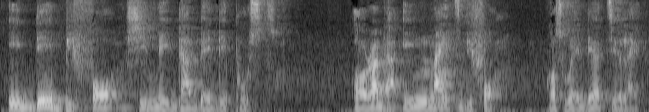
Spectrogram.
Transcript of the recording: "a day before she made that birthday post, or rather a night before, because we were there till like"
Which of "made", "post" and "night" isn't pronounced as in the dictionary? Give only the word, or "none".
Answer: none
